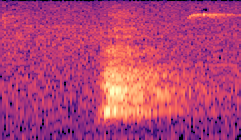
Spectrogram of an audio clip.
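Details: Colombian yellow-headed amazon searching for a nest to breed: one short harsh squawk, hoarse and abrupt, fading quickly, with faint background hiss.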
